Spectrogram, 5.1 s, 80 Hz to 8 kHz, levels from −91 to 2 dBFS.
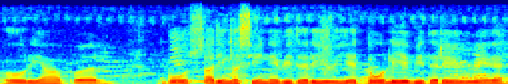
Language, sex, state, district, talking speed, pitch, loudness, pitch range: Hindi, male, Uttar Pradesh, Shamli, 175 wpm, 125 Hz, -14 LUFS, 125-130 Hz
